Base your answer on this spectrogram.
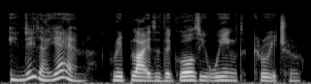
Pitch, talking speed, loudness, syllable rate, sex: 195 Hz, 155 wpm, -20 LUFS, 5.4 syllables/s, female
